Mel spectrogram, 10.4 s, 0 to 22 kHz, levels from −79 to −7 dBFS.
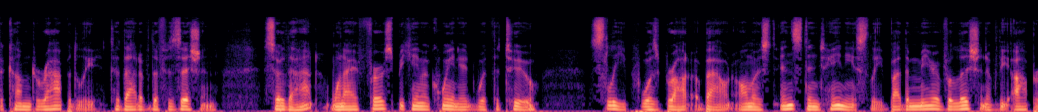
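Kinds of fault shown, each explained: Damaged data in a compressed stream: a stretch of the encoded speech reached the decoder corrupted, so it could not read those frames correctly, lost its place in the stream and had to hunt for the next valid frame header before decoding resumed. The result is a very short chirp or blip cutting into the speech, heard twice here, at about 2.79 s and 5.27 s, each lasting under 20 ms.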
